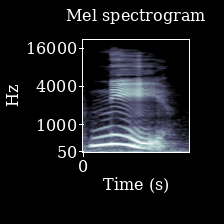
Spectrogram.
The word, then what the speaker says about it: knee: hear in the word knee there are two sounds in the word knee what's the first sound you hear in the word knee um good we've got our silent k and what's the second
